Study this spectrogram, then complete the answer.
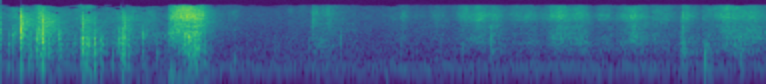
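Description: Paper cards shuffle and rustle between hands.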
